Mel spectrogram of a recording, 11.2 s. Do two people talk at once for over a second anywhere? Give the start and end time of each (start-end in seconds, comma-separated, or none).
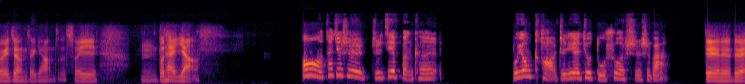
none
